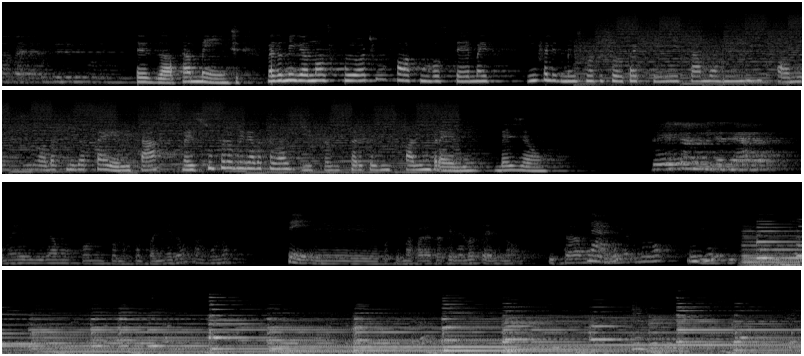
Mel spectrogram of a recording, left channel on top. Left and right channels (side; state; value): both; different; correlation 0.00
